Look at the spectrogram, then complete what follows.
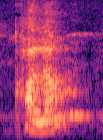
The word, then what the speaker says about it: column: o n i c n is silent if it appears after an m at the end of words like autumn a-u-t-u-m-n column c-o-l-u-m-n him h-y-m-n condemn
